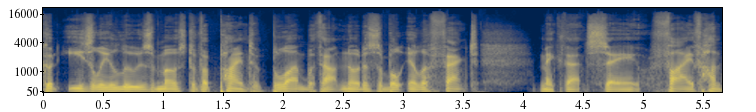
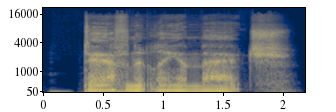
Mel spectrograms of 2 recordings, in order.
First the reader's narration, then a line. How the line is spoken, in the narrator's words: whispered Samphias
